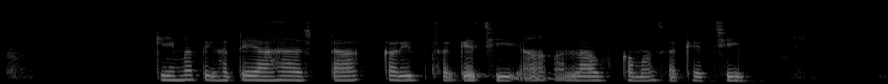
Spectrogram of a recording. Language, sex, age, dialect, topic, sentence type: Maithili, female, 31-35, Eastern / Thethi, banking, statement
